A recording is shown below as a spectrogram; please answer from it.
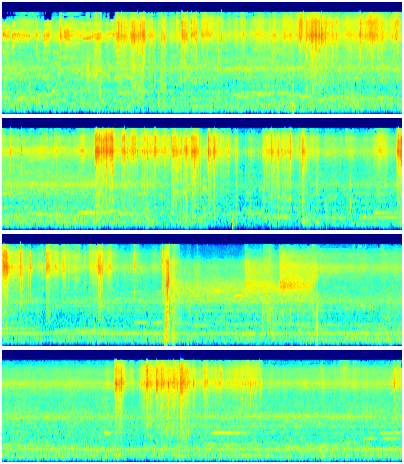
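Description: Music with a melody plays over the steady rushing hiss of an automatic car wash, with repeated louder surges as water spray and cloth strips sweep over the car.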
